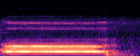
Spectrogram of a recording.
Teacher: ओ को तिगुने समय में आप बोलिए ओम, इस तरह से बोला जाए। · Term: प्लुत स्वर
